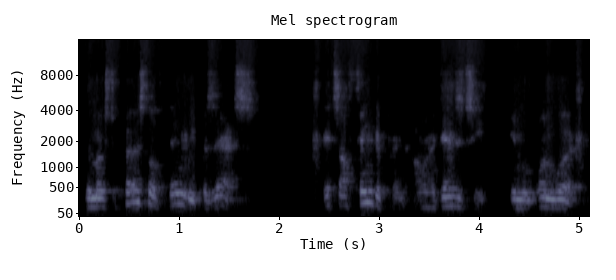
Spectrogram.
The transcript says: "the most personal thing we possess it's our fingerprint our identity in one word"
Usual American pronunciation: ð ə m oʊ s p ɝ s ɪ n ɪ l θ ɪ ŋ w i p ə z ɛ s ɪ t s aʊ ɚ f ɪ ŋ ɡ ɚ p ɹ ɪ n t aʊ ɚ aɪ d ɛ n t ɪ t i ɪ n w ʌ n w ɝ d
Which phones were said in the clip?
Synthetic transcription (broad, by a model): ð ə m oʊ s p ɝ s n l θ ɪ ŋ w i p ə z ɛ s ɪ t s aʊ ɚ f ɪ ŋ ɡ ɚ p ɹ ɪ n t aʊ ɚ aɪ d ɛ n t ɪ t i ɪ n w ʌ n w ɝ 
